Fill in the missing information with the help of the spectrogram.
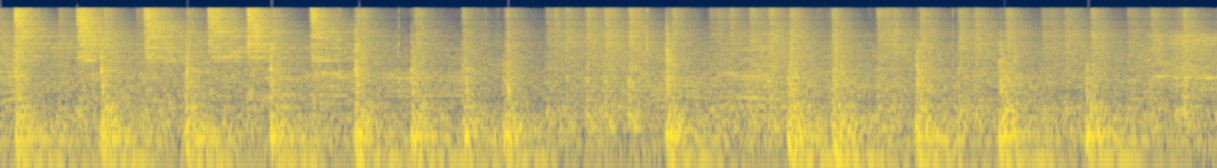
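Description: Large bass drum beaten with a mallet in a steady beat, about one heavy stroke every three-quarters of a second, with lighter percussion hits in between.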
